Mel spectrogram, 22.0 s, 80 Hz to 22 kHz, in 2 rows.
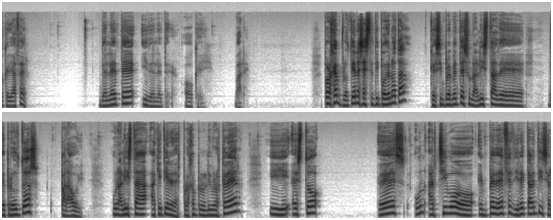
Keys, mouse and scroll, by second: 0.9 click, 1.1 right click, 1.6 Escape, 2.2 click, 3.9 click, 6.9 click, 12.7 click, 15.8 click, 18.6 click, 20.4 click.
